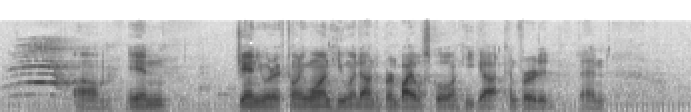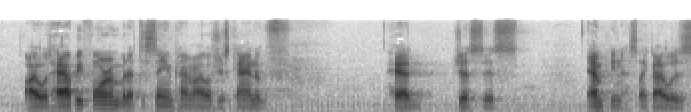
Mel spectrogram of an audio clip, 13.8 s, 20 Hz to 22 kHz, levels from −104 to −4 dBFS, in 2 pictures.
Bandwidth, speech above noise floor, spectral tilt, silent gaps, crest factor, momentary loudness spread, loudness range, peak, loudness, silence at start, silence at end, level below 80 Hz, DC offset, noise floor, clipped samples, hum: 11.5 kHz; 30 dB; -3.5 dB/octave; none; 28 dB; 15 LU; 5 LU; -6 dBFS; -32 LUFS; 0.1 s; 0 s; -64 dBFS; under 0.1%; -61 dBFS; under 0.1%; none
